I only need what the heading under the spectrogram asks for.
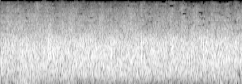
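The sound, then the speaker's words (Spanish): Steady applause from a seminar audience at an entrepreneurship event, welcoming first-time attendees; a dense, even wash of many hands clapping continuously without a break. “Muy bien, un aplauso para ellos, muchas felicidades.”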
